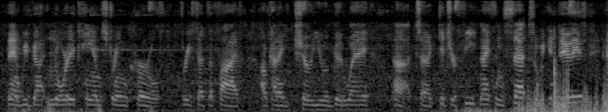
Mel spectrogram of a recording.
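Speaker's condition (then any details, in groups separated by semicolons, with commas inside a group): No condition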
